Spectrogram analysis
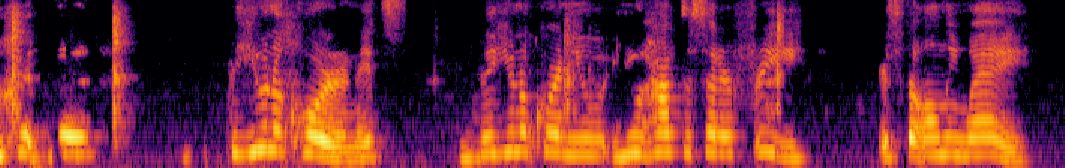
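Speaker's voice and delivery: high, tearful, sobbing, begging voice. Voicing a game character who starts crying: crying plea. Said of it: "she starts crying".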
